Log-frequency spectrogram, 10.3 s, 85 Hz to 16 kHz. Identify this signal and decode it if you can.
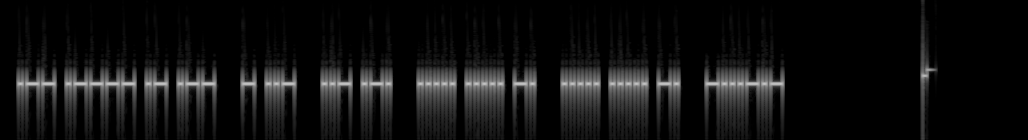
Morse code, heard as a keyed tone, about 30 wpm, 700 Hz. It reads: W1AW TU UR 55N 55N <BK>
